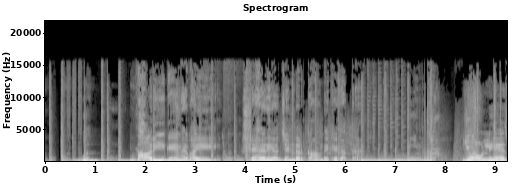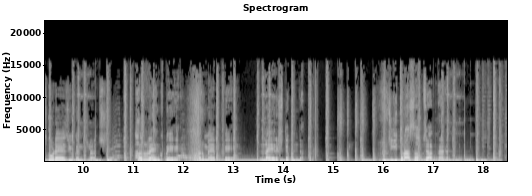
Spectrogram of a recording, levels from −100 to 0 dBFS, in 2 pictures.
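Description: Nothing in the audio points to a technical fault at any point, so there are no times or causes to report.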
